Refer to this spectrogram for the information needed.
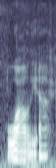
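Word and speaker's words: Máille: Even though it's not pronounced with an M, it's pronounced kind of with an oo sound, Walia.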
